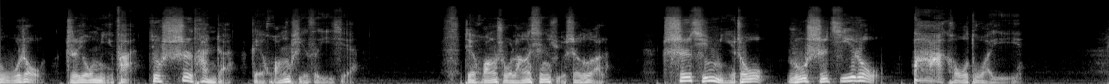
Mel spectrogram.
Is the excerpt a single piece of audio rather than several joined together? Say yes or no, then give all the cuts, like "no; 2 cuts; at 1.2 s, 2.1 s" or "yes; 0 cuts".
no; 1 cut; at 1.5 s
